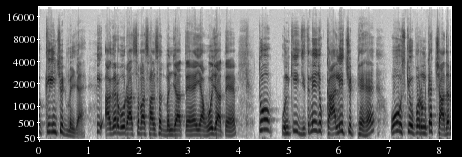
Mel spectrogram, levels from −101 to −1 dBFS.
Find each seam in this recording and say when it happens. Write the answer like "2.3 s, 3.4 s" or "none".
1.2 s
